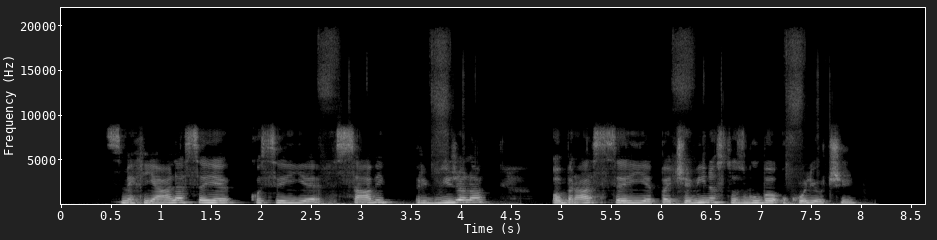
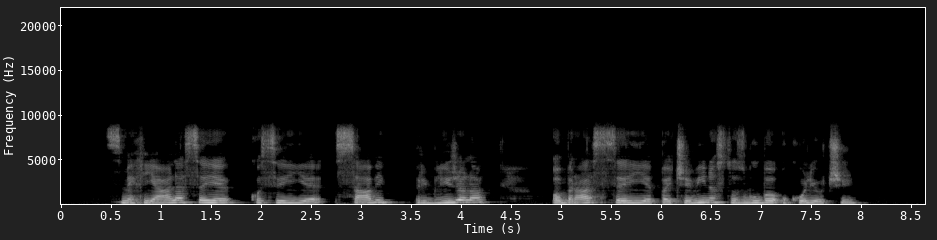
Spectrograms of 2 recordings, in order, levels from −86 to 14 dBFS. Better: second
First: noise reduction (neural mask model Resemble Enhance denoiser)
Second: none

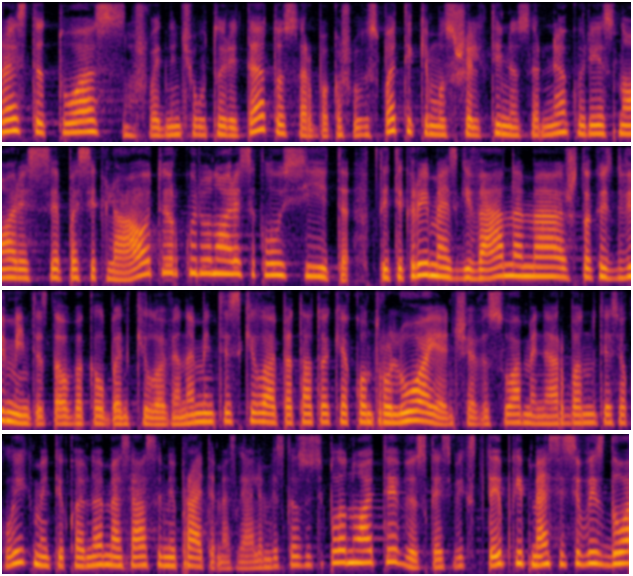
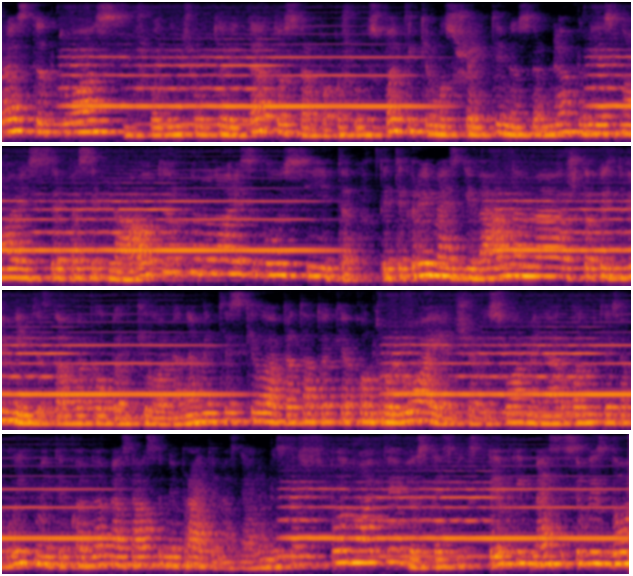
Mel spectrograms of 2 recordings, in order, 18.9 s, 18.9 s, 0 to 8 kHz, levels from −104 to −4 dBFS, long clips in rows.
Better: first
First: none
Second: background sound (Wind instrument, woodwind instrument); 4 dB below the speech // room echo; dies away in 0.5 s

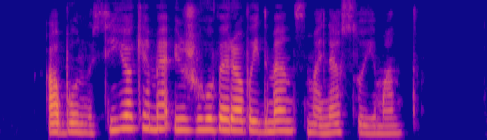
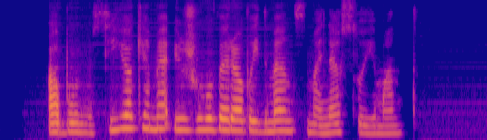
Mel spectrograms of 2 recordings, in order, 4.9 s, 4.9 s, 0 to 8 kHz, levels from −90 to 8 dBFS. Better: first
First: none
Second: noise reduction (neural separator model SepFormer DNS4)

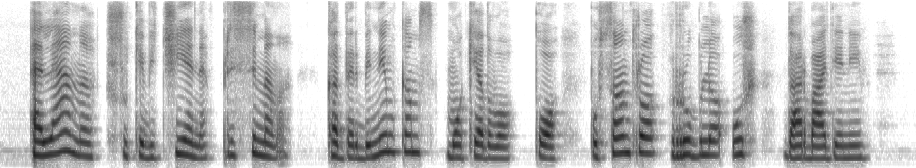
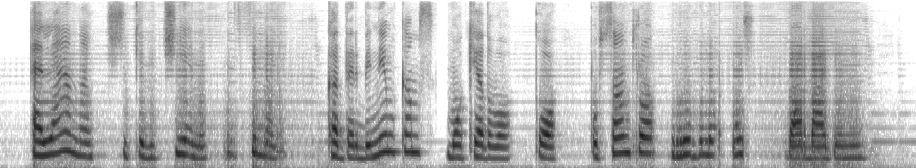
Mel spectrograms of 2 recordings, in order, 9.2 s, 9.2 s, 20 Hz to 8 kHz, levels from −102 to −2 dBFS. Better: first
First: none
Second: noise reduction (neural separator model SepFormer DNS4)

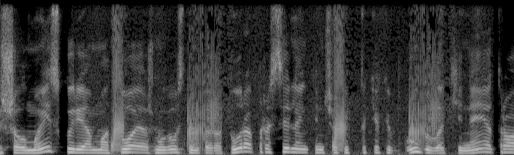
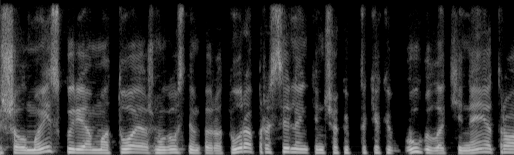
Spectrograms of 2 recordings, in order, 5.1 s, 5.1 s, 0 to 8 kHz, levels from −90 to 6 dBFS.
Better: second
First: background sound (Fart); 12 dB below the speech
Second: none

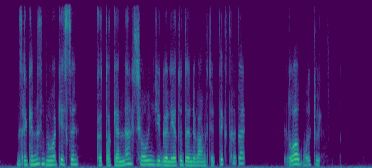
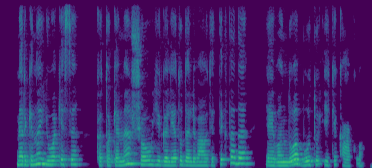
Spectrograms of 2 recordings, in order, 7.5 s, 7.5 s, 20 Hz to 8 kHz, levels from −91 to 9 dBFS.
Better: second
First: noise reduction (neural diffusion model UNIVERSE++)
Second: none

